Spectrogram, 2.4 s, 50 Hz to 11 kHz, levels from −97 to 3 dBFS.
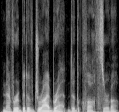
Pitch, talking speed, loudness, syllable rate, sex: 115 Hz, 300 wpm, -16 LUFS, 6.0 syllables/s, male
